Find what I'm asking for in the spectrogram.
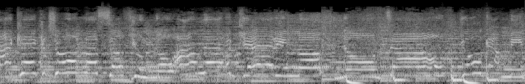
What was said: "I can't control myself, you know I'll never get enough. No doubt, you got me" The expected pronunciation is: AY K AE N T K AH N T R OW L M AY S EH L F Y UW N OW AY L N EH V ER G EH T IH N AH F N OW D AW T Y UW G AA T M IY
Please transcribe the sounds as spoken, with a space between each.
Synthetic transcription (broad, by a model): AY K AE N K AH T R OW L M AY S EH L F Y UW N OW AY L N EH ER G EH T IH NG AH P N OW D AW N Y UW G AA T M IY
